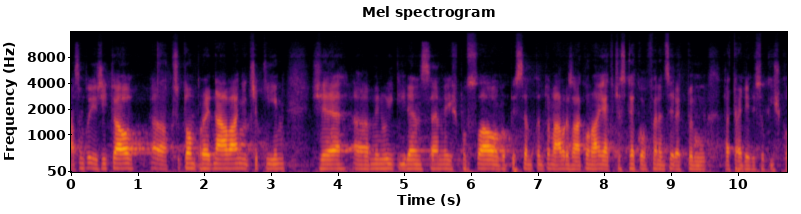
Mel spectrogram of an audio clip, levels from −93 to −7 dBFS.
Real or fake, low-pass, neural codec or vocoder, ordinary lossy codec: fake; 14.4 kHz; codec, 44.1 kHz, 2.6 kbps, SNAC; Opus, 24 kbps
